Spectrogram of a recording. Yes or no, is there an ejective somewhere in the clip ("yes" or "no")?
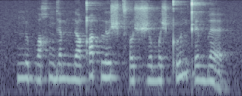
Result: yes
